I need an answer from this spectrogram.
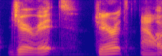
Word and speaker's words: Jarrett Allen: No, Jared Allen, NBA. Jarrett Allen. Okay, not Jared. Jarrett Allen.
